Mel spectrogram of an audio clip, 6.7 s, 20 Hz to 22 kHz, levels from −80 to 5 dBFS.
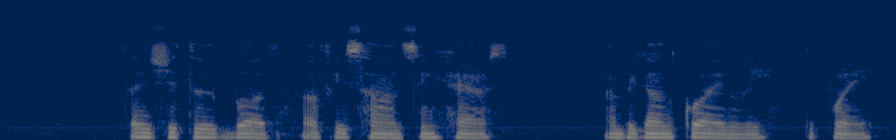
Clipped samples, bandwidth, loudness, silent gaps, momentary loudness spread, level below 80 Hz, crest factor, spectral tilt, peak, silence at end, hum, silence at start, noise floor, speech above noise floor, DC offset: under 0.1%; 13.5 kHz; -41 LUFS; none; 10 LU; -74 dBFS; 18 dB; -5.5 dB/octave; -24 dBFS; 0.2 s; none; 1 s; -74 dBFS; 34 dB; under 0.1%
